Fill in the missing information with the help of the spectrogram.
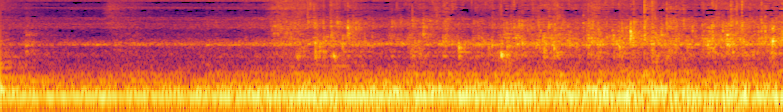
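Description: Already hot water is poured into a heating cooking pot holding a generous amount of olive oil, starting after a brief pause and continuing as a steady splashing gurgle over a constant low hum, with no one speaking.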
